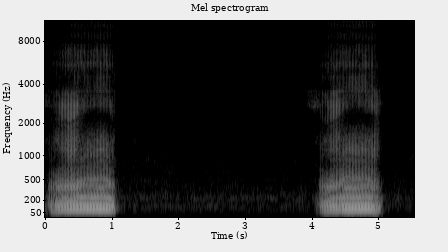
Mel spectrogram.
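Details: Rottweiler snoring loudly while fast asleep indoors: two long, deep, rumbling snores about three seconds apart, each lasting about a second, with quiet breathing between.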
